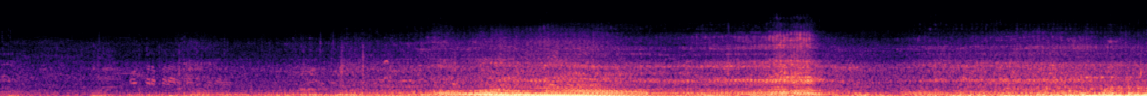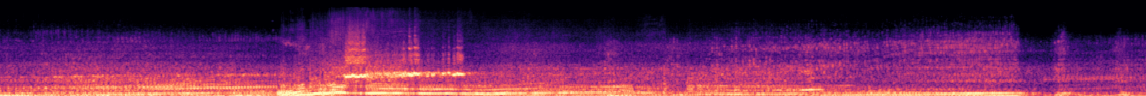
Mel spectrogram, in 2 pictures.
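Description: Powerful car engines rev and rumble loudly close by.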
